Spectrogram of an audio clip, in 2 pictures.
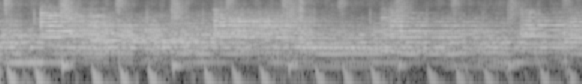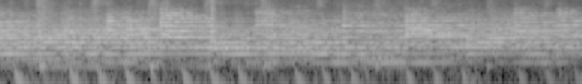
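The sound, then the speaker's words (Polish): Church bells ring in a full, continuous peal, with many overlapping metallic strikes following one another at a steady rhythm and sounding loud throughout. “Zabiły dzwony. Wszystko się zgadza, bo to niedziela się za chwilę rozpocznie.”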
